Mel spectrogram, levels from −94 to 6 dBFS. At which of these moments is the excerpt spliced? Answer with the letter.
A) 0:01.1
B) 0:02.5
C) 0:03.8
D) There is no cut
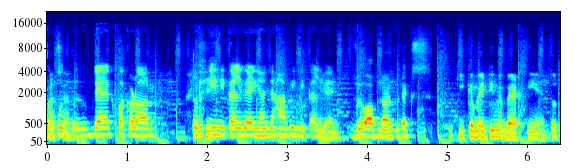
C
